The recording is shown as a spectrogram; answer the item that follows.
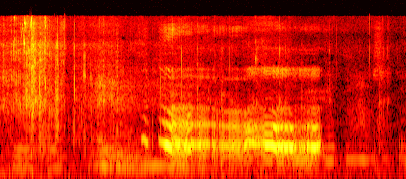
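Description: A high-pitched whining voice held for about a second and a half, a little after a short rustle and a lower voiced sound.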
